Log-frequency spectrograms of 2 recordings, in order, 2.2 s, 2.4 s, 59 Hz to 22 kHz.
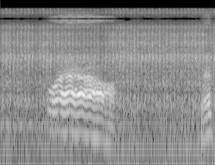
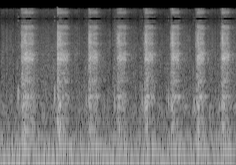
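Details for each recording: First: Homemade compressed-air engine from scrap, copper pipe cylinder, at about 8 psi from a compressor: a quick, even chuffing beat holding a steady pace; its fastest run yet, staying in time though it usually goes out of time. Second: Homemade scrap-built compressed-air engine running on about 5 psi from a small compressor: sharp hissy air puffs about twice a second with a dry groaning valve; needs oil.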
